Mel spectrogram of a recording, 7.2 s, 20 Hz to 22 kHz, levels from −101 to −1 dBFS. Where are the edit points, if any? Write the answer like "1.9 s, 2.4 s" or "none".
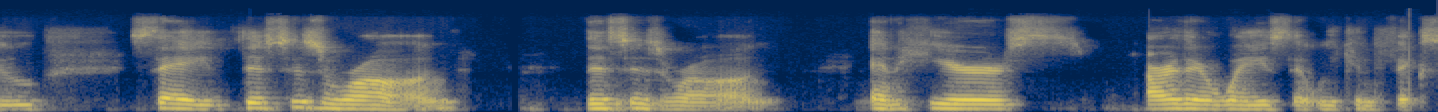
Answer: none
